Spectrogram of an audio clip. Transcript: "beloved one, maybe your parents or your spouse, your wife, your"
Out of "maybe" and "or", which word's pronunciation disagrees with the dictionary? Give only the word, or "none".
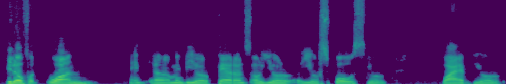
none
